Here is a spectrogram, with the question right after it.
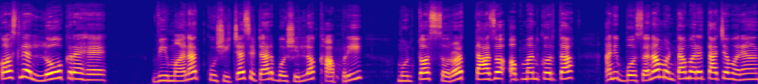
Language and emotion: Goan Konkani, disgusted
